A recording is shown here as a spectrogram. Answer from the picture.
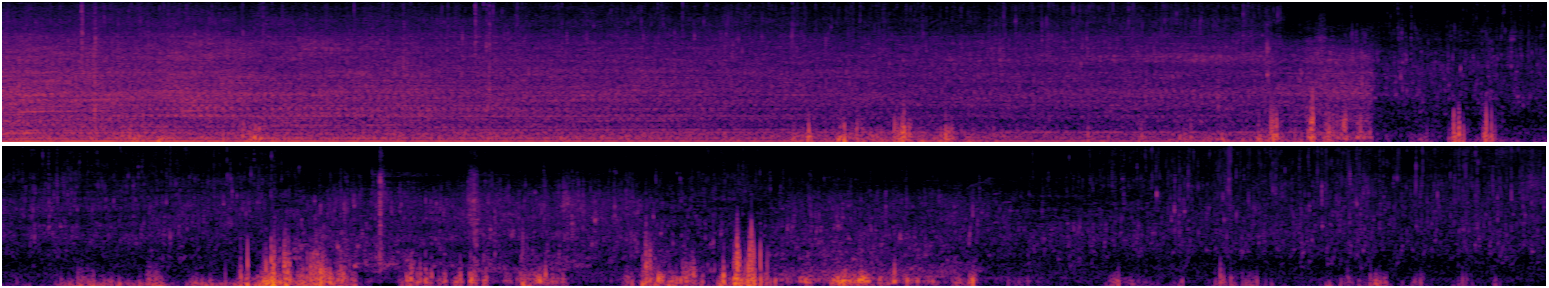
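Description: Muddy floodwater flowing fast through a drainage ditch, with an engine idling steadily underneath. About fourteen seconds in, the engine sound stops abruptly, leaving the running water and irregular gusts of wind buffeting the microphone.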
